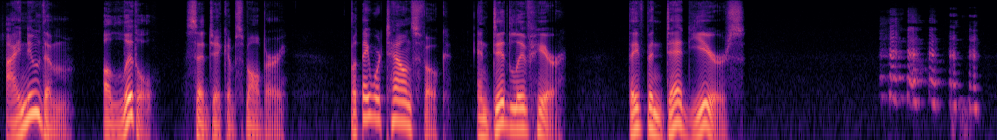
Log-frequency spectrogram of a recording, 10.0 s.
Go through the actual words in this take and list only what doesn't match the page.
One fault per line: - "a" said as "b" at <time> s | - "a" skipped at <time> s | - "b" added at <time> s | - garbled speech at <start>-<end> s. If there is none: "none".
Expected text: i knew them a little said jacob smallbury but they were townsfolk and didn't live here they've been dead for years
- "didn't" said as "did" at 4.9 s
- "for" skipped at 6.9 s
